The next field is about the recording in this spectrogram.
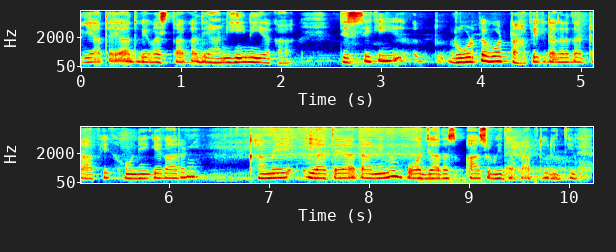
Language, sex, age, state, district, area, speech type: Hindi, female, 30-45, Madhya Pradesh, Gwalior, rural, spontaneous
